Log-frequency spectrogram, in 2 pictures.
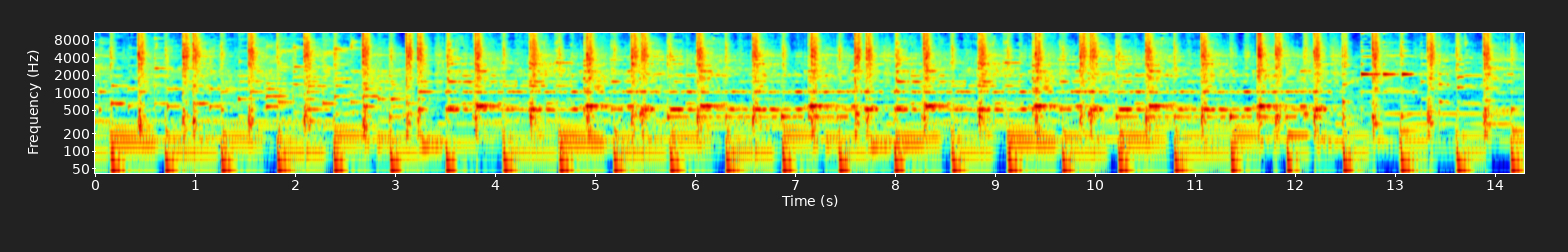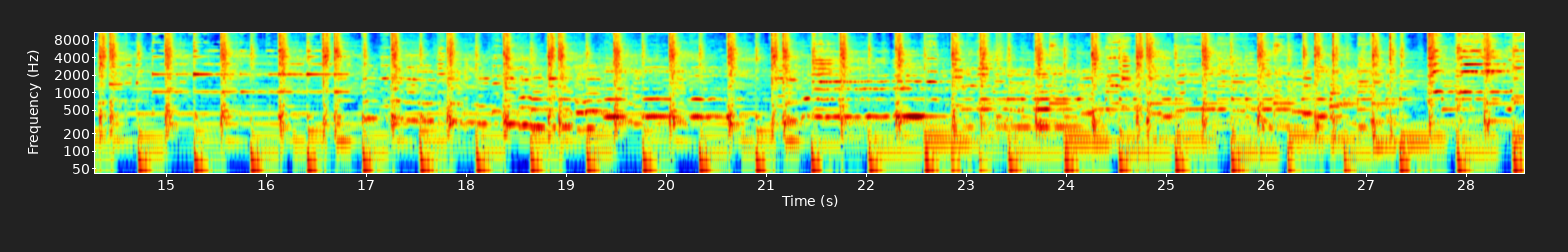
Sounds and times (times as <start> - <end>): Music: 0.0 - 28.5.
